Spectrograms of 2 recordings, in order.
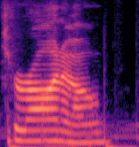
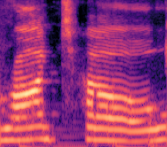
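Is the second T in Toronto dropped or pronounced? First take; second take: dropped; pronounced. First: The second T is dropped, local style. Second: The second T is clearly pronounced.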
